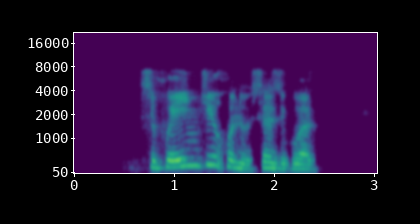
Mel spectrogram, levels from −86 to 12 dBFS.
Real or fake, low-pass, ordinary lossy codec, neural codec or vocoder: real; 7.2 kHz; Opus, 32 kbps; none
